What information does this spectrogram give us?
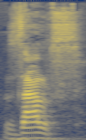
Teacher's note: German শব্দে এস এর পরে যখন ইংরেজি 5টি ভাওয়েল এবং জার্মানের 3টি উমলাউট, আ উমলাউট, উ উমলাউট, উ উমলাউট এগুলো থাকবে তখন এস এর উচ্চারণ বাংলা জয়ের মতো উচ্চারিত হবে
